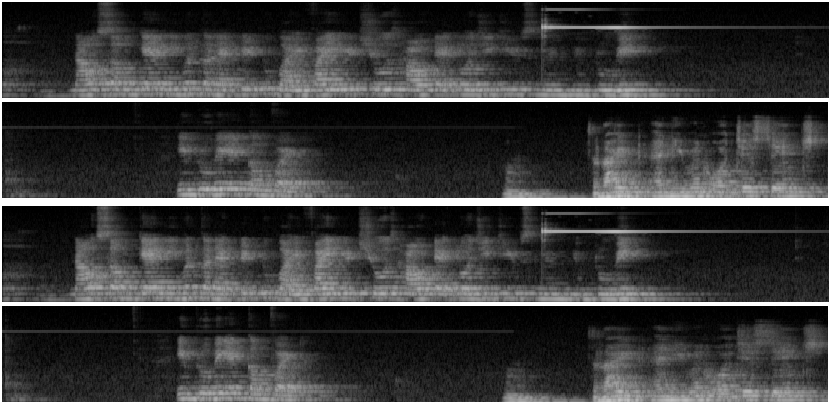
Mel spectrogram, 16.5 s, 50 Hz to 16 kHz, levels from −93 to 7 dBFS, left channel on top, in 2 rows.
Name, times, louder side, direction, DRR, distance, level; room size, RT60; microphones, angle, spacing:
voice 1, 0.4-6.4 10.0-11.3, right 1 dB, 60° right, -1 dB, 2.8 m, -32 dB
sound 1, 5.4-6.9, right 2 dB, ahead, 0.5 m, -21 dB
voice 2, 14.1-16.4, equal, 70° left, 1 dB, 2.8 m, -27 dB
10.0 x 8.8 x 6.8 m, 1.1 s
head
